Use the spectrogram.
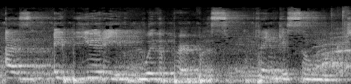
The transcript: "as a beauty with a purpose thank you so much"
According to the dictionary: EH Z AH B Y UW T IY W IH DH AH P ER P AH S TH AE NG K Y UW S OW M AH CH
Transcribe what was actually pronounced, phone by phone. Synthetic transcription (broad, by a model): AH Z AH B Y UW T IY W IH DH AH P ER P AH S TH AE NG K Y UW S OW M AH CH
